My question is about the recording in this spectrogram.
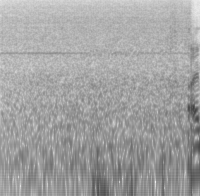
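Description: Steady hiss from a cheap wireless microphone, with a faint steady whistle of radio interference running through it; some low-pitched noise comes in during the second half.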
